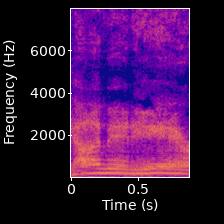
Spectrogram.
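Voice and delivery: very high yelled-out shout. Retelling a scene where a possessed man cries for help: imitating someone yelling. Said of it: "the dude yells out".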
